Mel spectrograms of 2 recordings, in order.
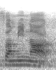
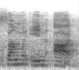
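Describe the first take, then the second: First: The words are run together into one unit. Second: The words are said apart as separate units. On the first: The speaker calls it right. "this is sounded as seminar" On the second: The speaker calls it wrong. "this is not"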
